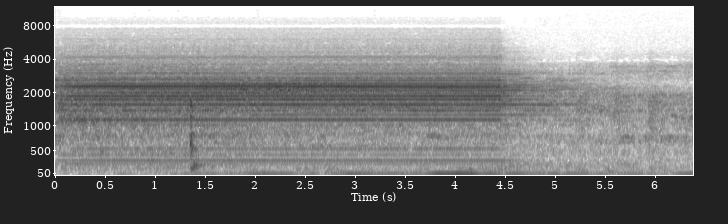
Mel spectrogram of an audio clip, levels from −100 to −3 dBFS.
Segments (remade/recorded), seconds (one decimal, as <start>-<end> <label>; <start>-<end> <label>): 0.0-4.9 recorded; 4.9-5.6 remade; 5.6-6.4 recorded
